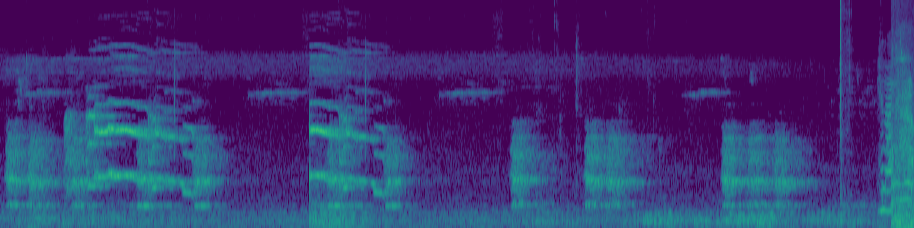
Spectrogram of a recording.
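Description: A rooster crowing faintly several times, each call a drawn-out, pitched cry with a few seconds between them.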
